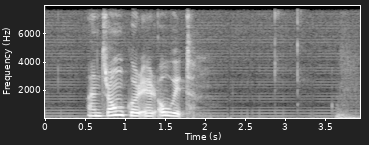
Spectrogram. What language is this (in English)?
Faroese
